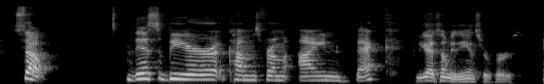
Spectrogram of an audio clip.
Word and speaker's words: Einbeck: When Munich started kind of experimenting with other breweries and other recipes, they mispronounced Einbeck as Einbach, which also means billy goat in German.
